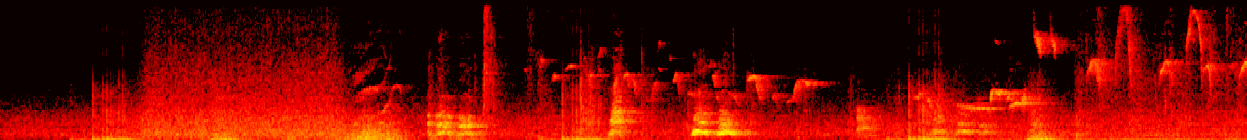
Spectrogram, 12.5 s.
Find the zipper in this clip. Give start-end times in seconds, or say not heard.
0.7-2.5, 5.4-6.5, 8.8-10.7.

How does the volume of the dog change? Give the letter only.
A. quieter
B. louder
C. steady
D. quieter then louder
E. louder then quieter
E.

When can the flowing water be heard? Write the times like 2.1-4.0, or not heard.
0.0-12.4.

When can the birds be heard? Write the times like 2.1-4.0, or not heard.
4.7-12.4.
